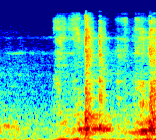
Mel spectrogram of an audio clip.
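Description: A Kaldam pigeon gives two short, low throaty coos close by, brief and soft against a quiet background.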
